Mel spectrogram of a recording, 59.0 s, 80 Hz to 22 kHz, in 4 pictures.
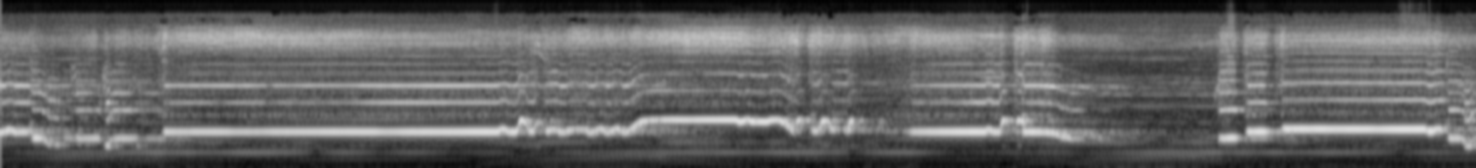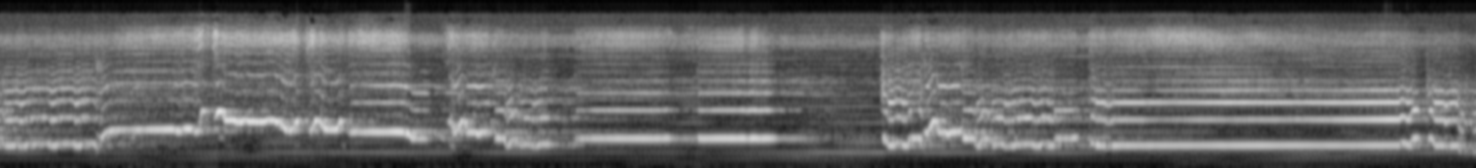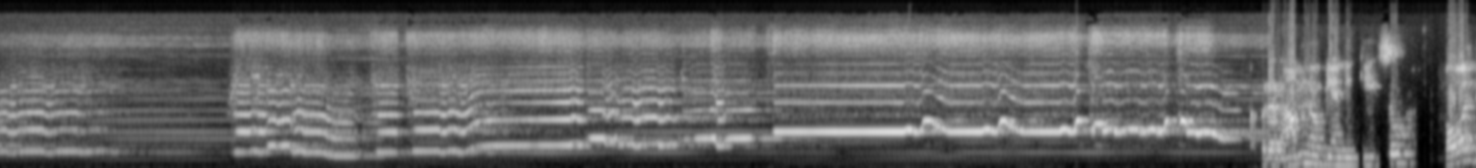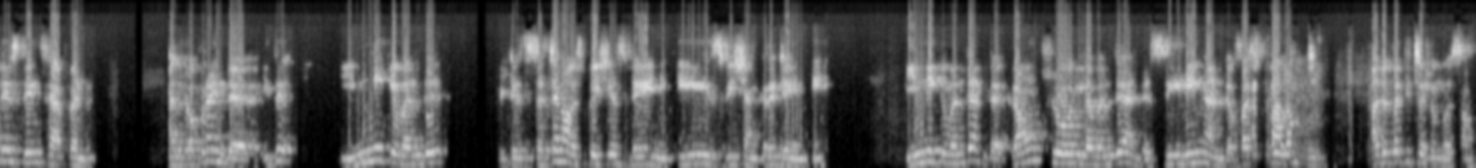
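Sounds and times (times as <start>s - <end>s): flute melody: 0.0s - 42.3s, 56.8s - 58.2s.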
